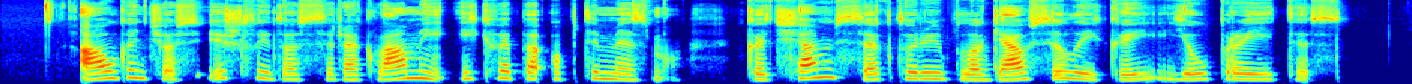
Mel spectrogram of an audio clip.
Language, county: Lithuanian, Vilnius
